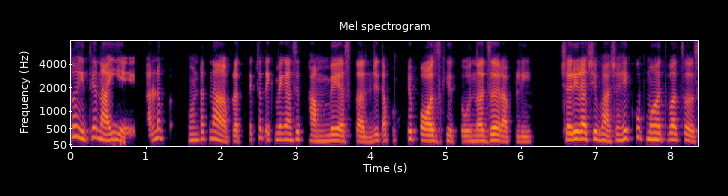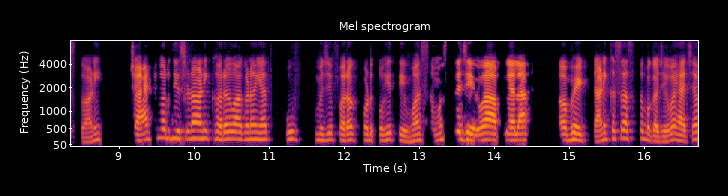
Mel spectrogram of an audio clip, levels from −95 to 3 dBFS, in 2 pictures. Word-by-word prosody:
तो 285 - -3
इथे 250 0 -2
नाहीये. 195 - -1 0.2
कारण - - -4 0.4
म्हणतात 180 +4 -6
ना, 205 -8 +1
प्रत्यक्षात 180 +10 -7
एकमेकांचे 190 0 -2
थांबे 155 +2 -1
असतात. 150 -1 -2
म्हणजे 135 +6 -6
आपण 165 0 -7
कुठे 215 - -7
पॉज 160 -3 +2
घेतो, 150 -1 -6
नजर 155 +3 +1
आपली, 140 -1 -6 0.5
शरीराची 205 +2 +3
भाषा 170 +1 -3
हे 220 +5 -1
खूप 255 -5 -8
महत्त्वाचं 190 -3 -1
असतं 145 -2 -11
आणि 175 +9 -4 0.4
चॅट 195 +7 +4
वर 245 - -1
दिसणं 220 0 -1
आणि 225 0 +4
खरं 205 0 +1
वागणं 200 -1 +2
यात 200 0 +1 0.2
खूप 205 +1 -3 0.3
म्हणजे 180 +1 -4
फरक 175 +2 +2
पडतो. 175 -1 -5
हे 185 - -2
तेव्हा 160 +1 -2
समजतं, 185 +4 -2
जेव्हा 190 -1 +7
आपल्याला 180 0 +7 0.4
अ, 175 +1 +3
भेटतं 175 -3 +2
आणि 150 +6 +4
कसं 220 +1 -2
असतं 220 0 -7
बघा, 165 -5 +1
जेव्हा 145 +6 -2
ह्याच्या 170 +3 +1
180 Hz, 170 wpm, -24 LUFS, 160-200 Hz, 0.5 s, जेव्हा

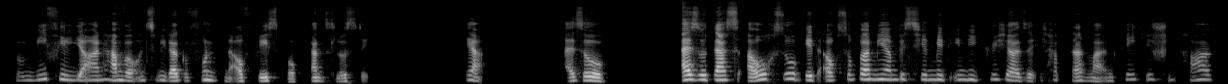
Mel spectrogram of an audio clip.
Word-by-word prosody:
wie 195 +5 -8
viel 235 -4 -5
Jahren 200 +2 +1
haben 190 +1 +4
wir 175 -1 0
uns 195 +1 -8
wieder 175 -4 +3
gefunden 175 0 -5
auf 160 0 -3
Facebook. 160 -5 -3
Ganz 160 0 -3
lustig. 150 +2 -10 0.9
Ja, - - 0 0.8
also 165 -1 +3 0.7
also, 220 0 +8
das 210 -1 +5
auch 225 +9 +4
so. 260 +1 -2
Geht 200 -3 -1
auch 190 -1 0
super 230 +4 +3
mir 230 0 0
'n 225 - -6
bisschen 230 -1 -6
mit 220 -1 -4
in 220 0 -8
die 215 -2 -6
Küche. 230 -3 -4
Also, 165 -3 -2
ich 170 - -24
habe 205 0 -16
dann 170 0 -3
mal 145 -3 -4
'n 165 - -14
griechischen 230 +2 -15
Tag, 220 +3 -8
200 Hz, 175 wpm, -25 LUFS, 170-225 Hz, 0.9 s, also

